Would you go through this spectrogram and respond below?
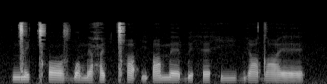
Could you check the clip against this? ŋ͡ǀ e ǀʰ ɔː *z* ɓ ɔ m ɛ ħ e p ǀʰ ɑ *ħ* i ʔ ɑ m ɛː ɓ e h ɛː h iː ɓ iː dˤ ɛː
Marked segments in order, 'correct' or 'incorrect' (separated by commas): correct, incorrect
